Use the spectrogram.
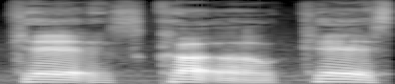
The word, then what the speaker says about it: caste: Let me see how you say the word. Cast. Yeah, it's cast.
